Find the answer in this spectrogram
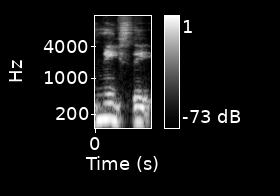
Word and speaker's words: Neecy: I want to say that my nickname is pronounced Neecy.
